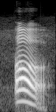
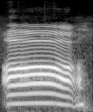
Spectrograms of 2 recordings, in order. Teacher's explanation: छोटा अ बोल रहे हैं तो केवल अ जल्दी से बोल रहे हैं इसको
